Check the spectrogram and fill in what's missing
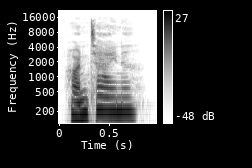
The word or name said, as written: håndtegnet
